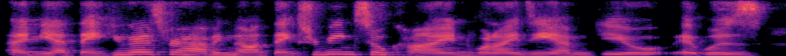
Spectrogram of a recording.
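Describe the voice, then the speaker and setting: A woman's voice: mid-range voice, fairly quick. A woman with a New York accent, chatting emphatically as a guest on a podcast over a video call. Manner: chatty, emphatic, animated storyteller. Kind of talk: casual podcast chat.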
